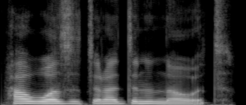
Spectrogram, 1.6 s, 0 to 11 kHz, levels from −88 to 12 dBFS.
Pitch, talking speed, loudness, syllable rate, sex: 195 Hz, 255 wpm, -18 LUFS, 4.6 syllables/s, female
